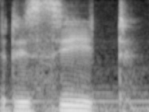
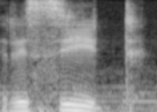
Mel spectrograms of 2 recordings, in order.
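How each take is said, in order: Both takes have the same delivery.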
